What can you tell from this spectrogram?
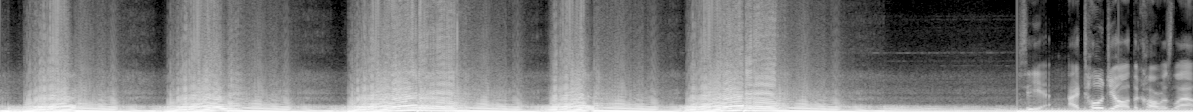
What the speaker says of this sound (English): give you guys a few revs so that we can have a proper comparison between the current BRZ RS Catback and the new AWE Touring Catback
